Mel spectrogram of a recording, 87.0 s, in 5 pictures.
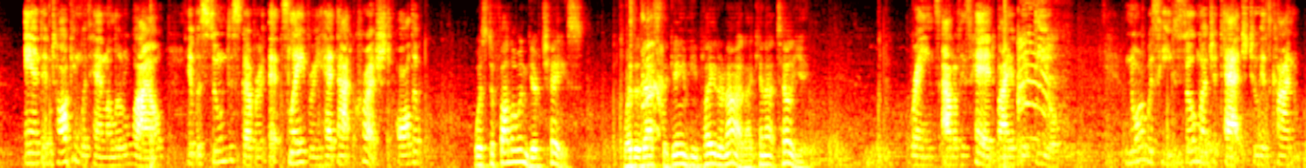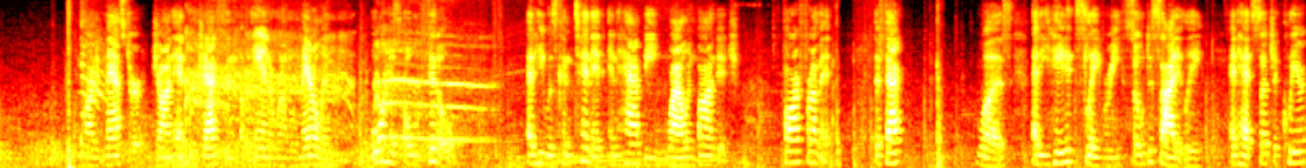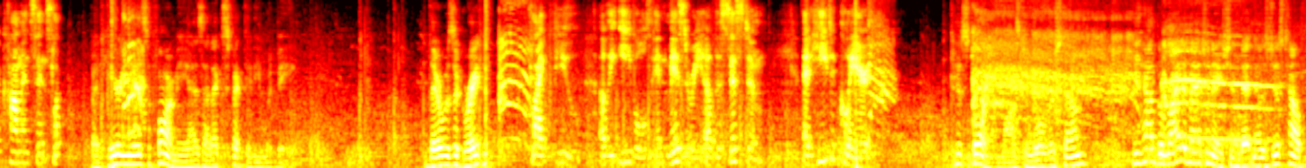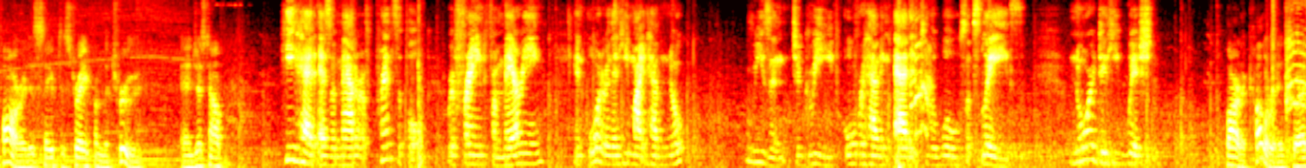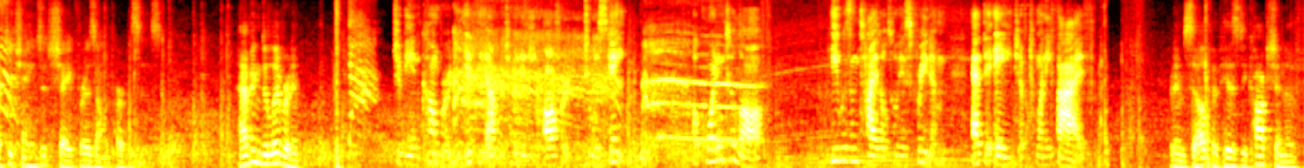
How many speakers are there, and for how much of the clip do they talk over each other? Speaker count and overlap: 2, no overlap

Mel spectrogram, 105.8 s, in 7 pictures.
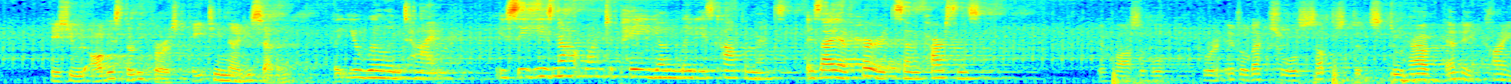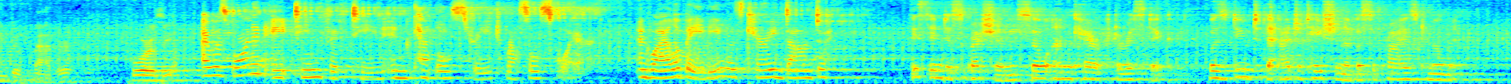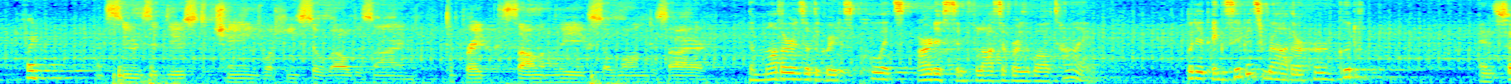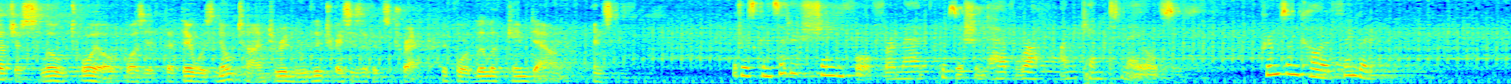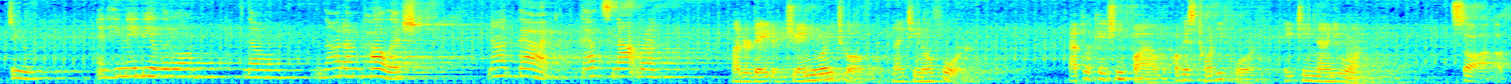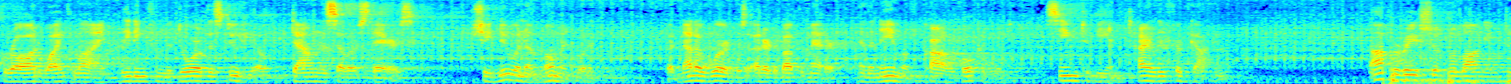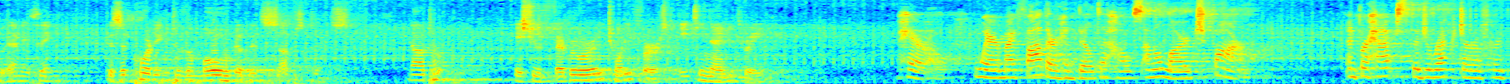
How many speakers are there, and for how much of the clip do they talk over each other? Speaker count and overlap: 9, no overlap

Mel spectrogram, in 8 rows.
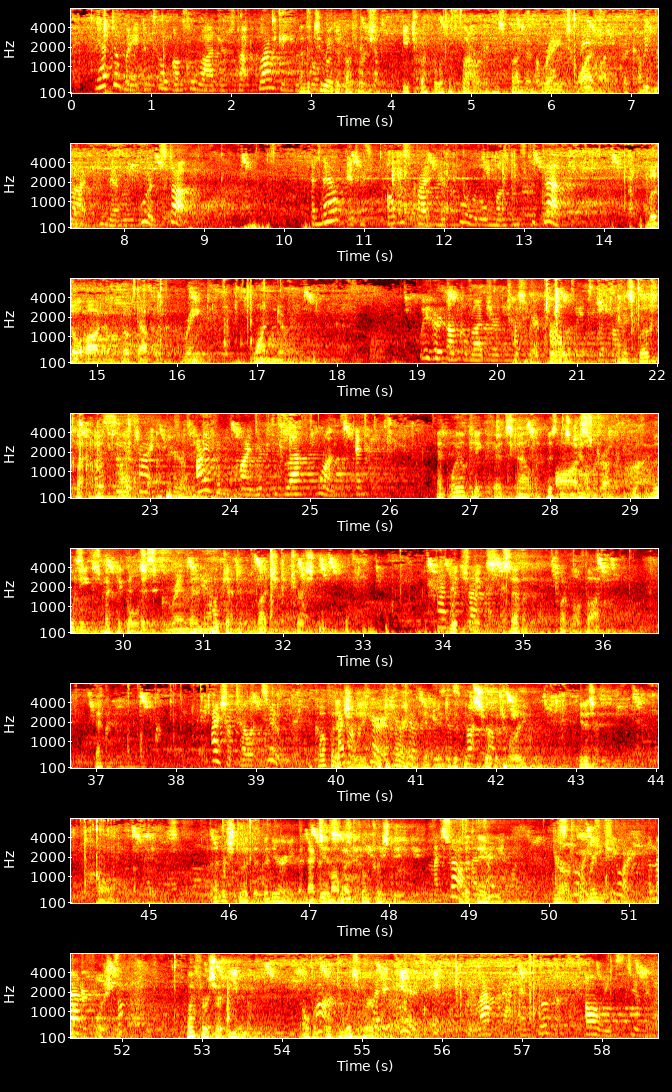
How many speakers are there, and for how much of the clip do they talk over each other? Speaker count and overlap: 3, about 31%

